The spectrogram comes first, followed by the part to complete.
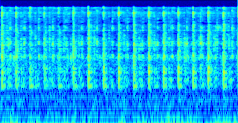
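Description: Small Stirling engine model running on a methylated spirits burner, its piston and flywheel linkage ticking in a fast, even rhythm of about ten clicks a second.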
